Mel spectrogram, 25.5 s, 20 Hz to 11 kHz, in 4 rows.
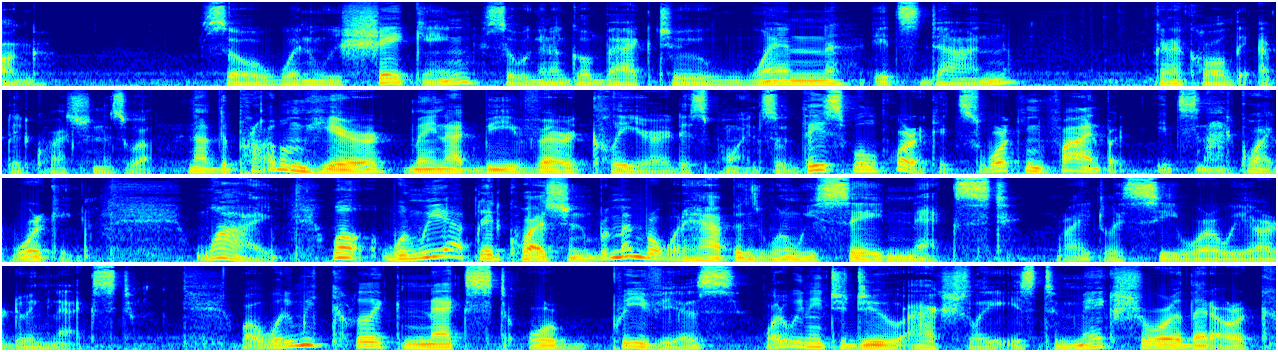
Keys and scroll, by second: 5.6 super+v, 7.0 super+s.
